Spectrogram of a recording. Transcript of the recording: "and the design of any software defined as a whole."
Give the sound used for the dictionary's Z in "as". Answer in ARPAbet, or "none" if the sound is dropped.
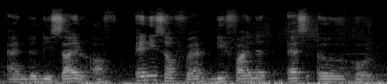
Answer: S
